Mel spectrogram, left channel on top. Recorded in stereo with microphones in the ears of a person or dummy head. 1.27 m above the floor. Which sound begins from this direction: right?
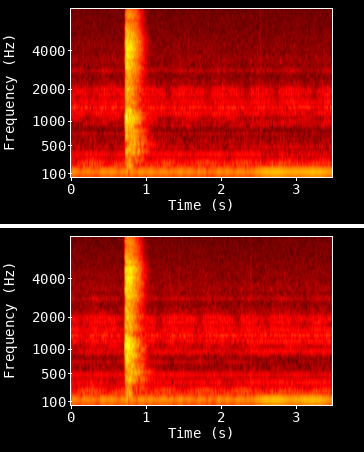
A snare drum, at 0.7 s.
